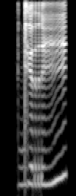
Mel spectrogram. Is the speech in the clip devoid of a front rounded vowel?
yes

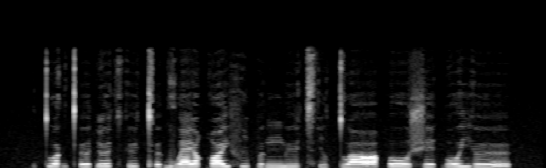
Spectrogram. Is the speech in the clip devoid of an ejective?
no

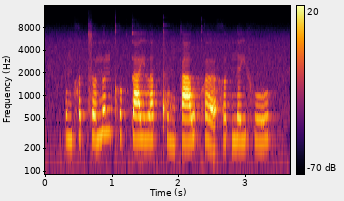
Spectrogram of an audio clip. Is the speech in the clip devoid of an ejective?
yes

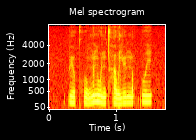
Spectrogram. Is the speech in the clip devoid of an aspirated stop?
no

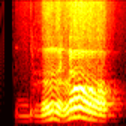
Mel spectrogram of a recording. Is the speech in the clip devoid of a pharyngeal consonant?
yes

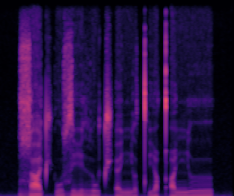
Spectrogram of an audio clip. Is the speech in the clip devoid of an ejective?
no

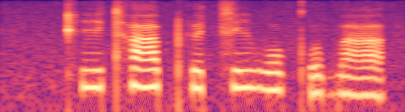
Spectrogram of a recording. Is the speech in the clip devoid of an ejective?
no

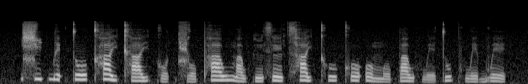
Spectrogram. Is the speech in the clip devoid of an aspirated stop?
no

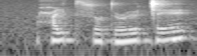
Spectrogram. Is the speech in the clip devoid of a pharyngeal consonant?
no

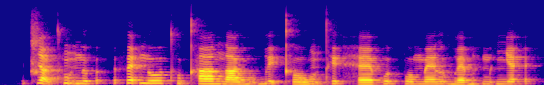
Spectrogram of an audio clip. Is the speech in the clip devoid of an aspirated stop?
no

